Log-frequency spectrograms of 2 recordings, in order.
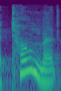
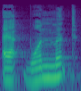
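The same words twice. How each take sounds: First: The word is said smoothly as one unit. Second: The word is split into three separate parts.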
